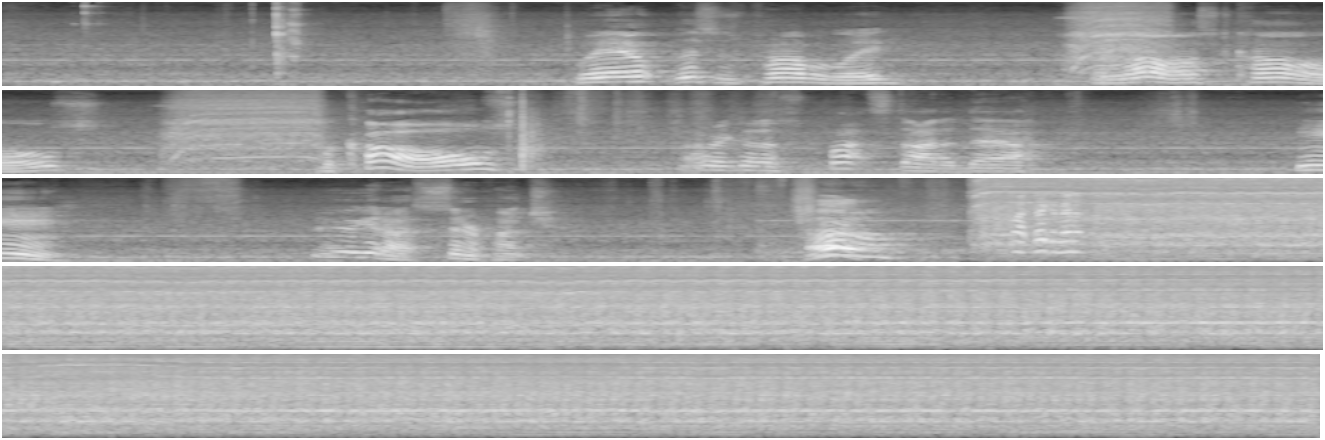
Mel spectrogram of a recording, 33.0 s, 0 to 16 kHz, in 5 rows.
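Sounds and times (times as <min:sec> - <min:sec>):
power drill boring into steel: 0:05.3 - 0:05.9, 0:07.4 - 0:08.3, 0:18.0 - 0:33.0.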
